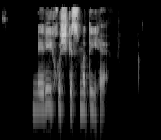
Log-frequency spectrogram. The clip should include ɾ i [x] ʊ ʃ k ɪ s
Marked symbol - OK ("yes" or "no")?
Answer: yes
